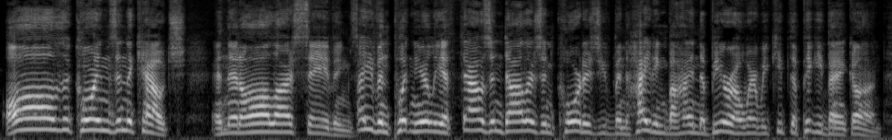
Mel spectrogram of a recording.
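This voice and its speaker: A man's voice: high voice, normal speed, few pauses, fairly bright tone, no room sound. A man playing a frantic, paranoid husband in an old-time radio play, ranting melodramatically at his wife. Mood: frantic, obsessive.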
